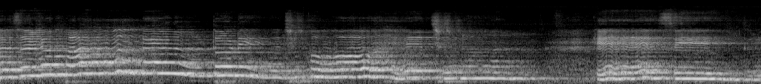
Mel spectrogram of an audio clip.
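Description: A woman singing into a microphone in long, sliding melodic phrases, with a short break about five seconds in before she comes back in.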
